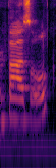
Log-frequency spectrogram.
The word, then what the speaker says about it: Basil: to know so actually Dr Basel we're going with the British pronunciation um I'm Artemis I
